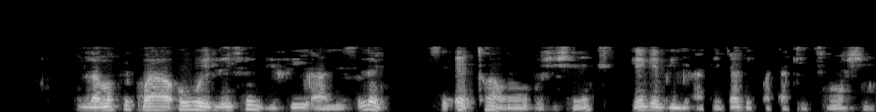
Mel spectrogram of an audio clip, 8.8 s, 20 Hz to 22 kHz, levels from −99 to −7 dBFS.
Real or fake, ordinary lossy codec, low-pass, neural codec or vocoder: real; AAC, 16 kbps; 7.2 kHz; none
